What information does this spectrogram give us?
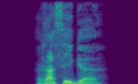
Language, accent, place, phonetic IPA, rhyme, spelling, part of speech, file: German, Germany, Berlin, [ˈʁasɪɡə], -asɪɡə, rassige, adjective, De-rassige.ogg
- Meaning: inflection of rassig: 1. strong/mixed nominative/accusative feminine singular 2. strong nominative/accusative plural 3. weak nominative all-gender singular 4. weak accusative feminine/neuter singular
